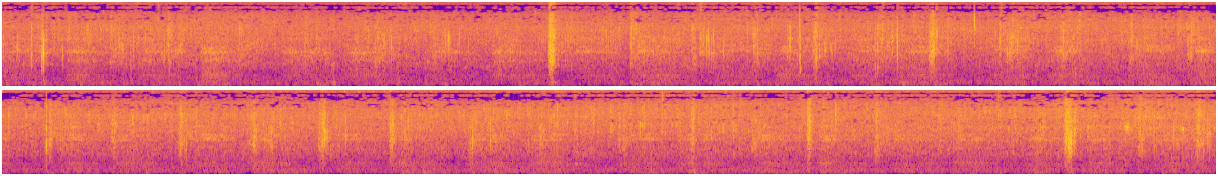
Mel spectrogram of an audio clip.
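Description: Footsteps on a gravelly dirt forest path: a string of short crunches and sharper clicks over a steady background hiss.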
